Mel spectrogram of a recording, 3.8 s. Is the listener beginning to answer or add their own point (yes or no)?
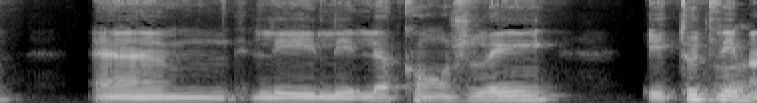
no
